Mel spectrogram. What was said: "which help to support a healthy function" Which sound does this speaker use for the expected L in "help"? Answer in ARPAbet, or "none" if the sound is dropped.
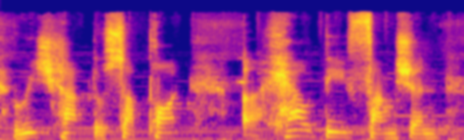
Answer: none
